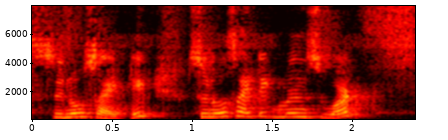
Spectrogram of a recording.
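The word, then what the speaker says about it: coenocytic: written as a coin or sciatic it is pronounced like synocytic so no cytic means what multinucleated that means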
